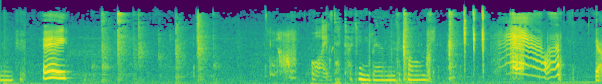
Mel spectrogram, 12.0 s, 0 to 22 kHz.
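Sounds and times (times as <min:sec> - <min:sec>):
newborn baby crying: 0:05.3 - 0:06.0, 0:09.8 - 0:11.4.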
